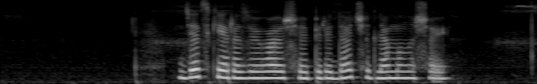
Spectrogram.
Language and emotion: Russian, neutral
